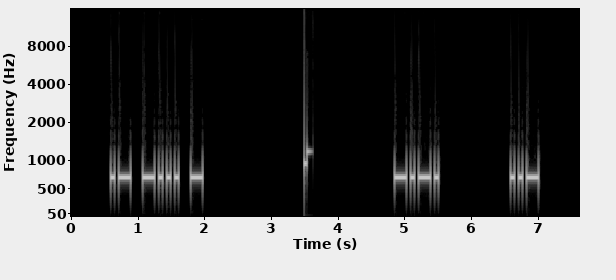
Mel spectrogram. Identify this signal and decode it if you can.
Morse code, heard as a keyed tone, about 20 wpm, spaced as for 12 wpm, 700 Hz. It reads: ABT CU
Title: Top 90 QSO Elements - 6x Character Spacing - 20wpm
